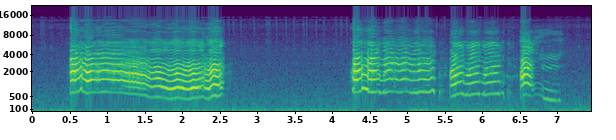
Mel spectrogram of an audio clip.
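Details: Yamato, a Shiba Inu left by himself as the owner goes out on an errand, gives drawn-out wavering howl-like whines, one long cry, then a pause and three shorter cries, each sliding downward; nothing else audible indoors.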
